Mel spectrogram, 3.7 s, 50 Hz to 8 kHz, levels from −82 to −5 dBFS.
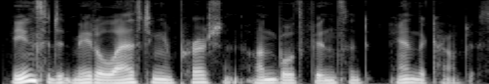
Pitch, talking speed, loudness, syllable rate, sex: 110 Hz, 195 wpm, -19 LUFS, 5.7 syllables/s, male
